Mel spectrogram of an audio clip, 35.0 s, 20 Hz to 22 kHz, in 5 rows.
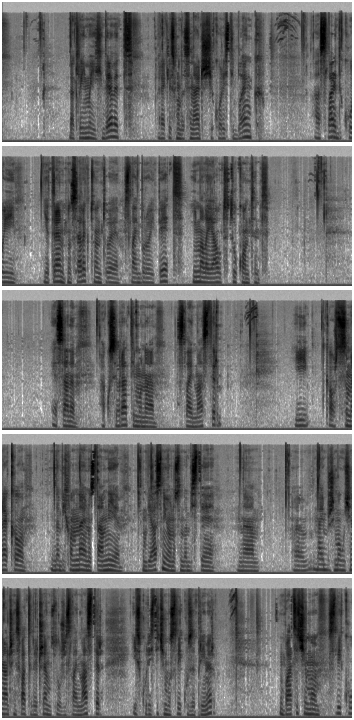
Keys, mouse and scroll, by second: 13.2 click, 13.9-15.8 scroll up 1, 16.6 click, 19.7 scroll up 1.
